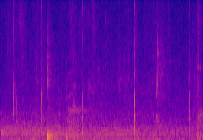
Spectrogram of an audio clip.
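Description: Dog eating from its food bowl: a few small clicks and knocks of chewing and of the bowl, the sharpest about half a second in.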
